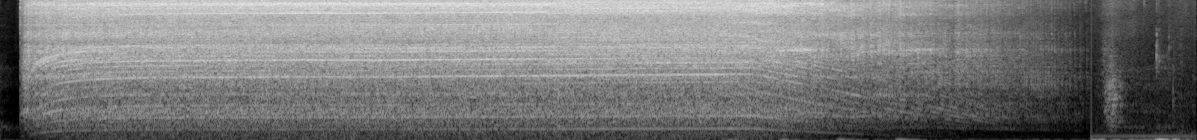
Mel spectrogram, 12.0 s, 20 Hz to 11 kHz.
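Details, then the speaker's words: Vintage Fein ASG 658 tapper tapping a hole in tapping gear with self-correcting ball joint; steady high motor whine holding pitch under load, then smooth wind-down as the tap finishes: normal tapping, clean thread. "as soon as you hear that that that shaft go in now you're actually in the tapping gear so we'll go ahead and just try tapping it"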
